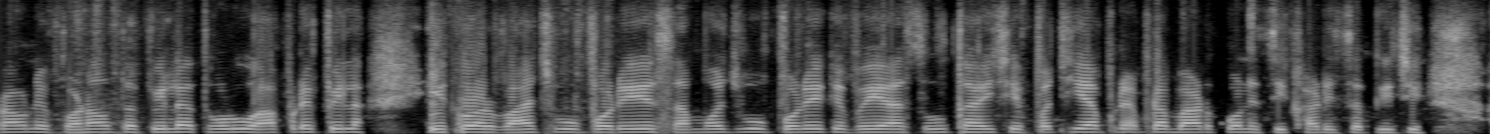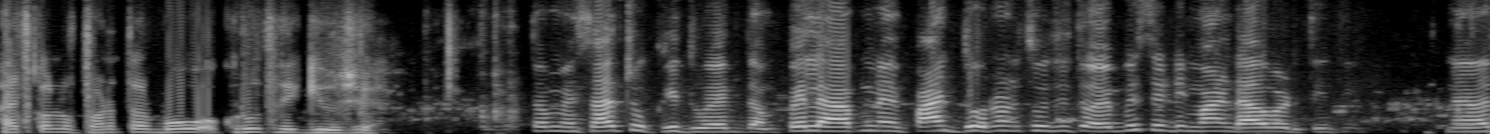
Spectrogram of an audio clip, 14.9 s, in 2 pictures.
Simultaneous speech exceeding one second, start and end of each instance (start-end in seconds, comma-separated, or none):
none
